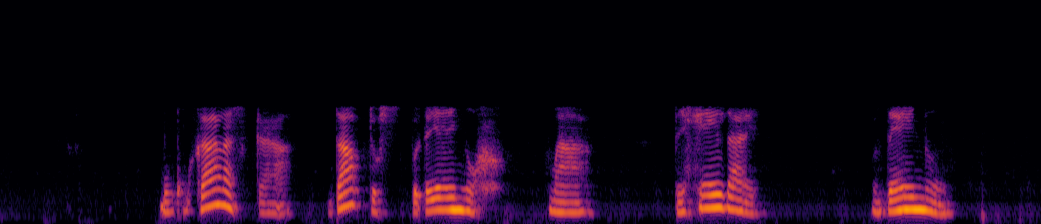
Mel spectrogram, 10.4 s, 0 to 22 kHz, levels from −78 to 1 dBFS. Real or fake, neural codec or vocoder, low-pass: fake; codec, 16 kHz, 1 kbps, FunCodec, trained on Chinese and English, 50 frames a second; 3.6 kHz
